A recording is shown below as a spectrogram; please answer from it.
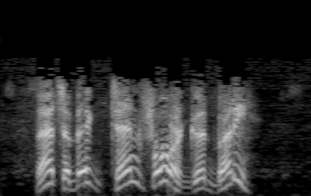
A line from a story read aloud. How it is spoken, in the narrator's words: Summoning up his own Christmas spirit, Jimmy cried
